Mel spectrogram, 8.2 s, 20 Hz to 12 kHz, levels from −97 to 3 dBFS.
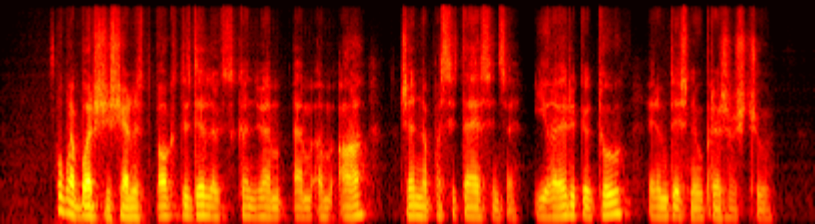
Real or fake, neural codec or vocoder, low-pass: fake; codec, 16 kHz in and 24 kHz out, 0.6 kbps, FocalCodec, streaming, 4096 codes; 10.8 kHz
